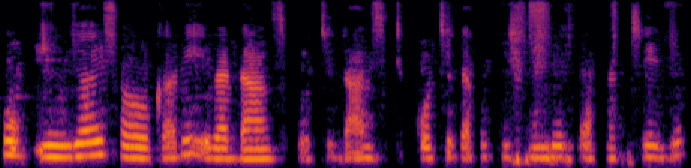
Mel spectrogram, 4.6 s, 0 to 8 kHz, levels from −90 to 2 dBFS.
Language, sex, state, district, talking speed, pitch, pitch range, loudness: Bengali, female, West Bengal, Jalpaiguri, 180 wpm, 200 Hz, 185-215 Hz, -27 LUFS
